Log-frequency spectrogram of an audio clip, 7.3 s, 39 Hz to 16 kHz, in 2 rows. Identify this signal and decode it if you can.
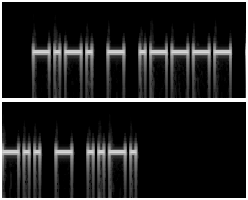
Morse code, heard as a keyed tone, about 16 wpm, 700 Hz. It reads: CT1DTF
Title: DXCC-100 Call Signs - 6 Characters - Repeated 2x - 15wpm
